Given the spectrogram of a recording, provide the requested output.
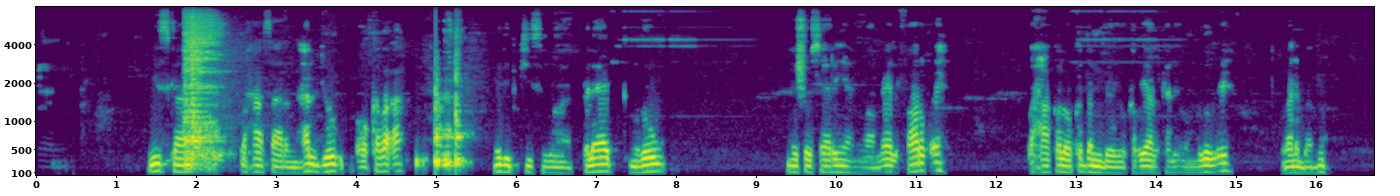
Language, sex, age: Somali, male, 18-24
